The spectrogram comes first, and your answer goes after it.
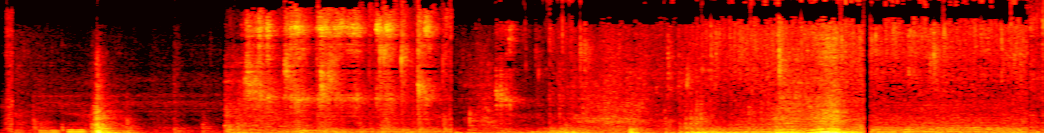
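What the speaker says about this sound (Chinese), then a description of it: "现在我们就开水做一个测试" Water gushing from a newly installed bathtub faucet with separate hot and cold taps, a steady broadband rush starting a couple of seconds in, with a clunk of the fitting and someone talking over it.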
